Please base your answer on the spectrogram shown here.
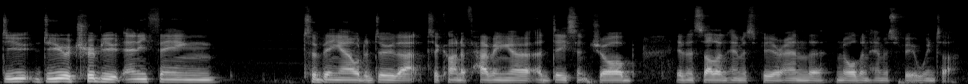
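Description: A man with a low voice that barely rises or falls hosts a casual podcast interview. He asks rambling questions, stopping often to restart a thought or add an "uh". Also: little pitch movement, moderate pace, a little mellow, smooth. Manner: hesitant, filler-heavy questions. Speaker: podcast host. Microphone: online call recording.

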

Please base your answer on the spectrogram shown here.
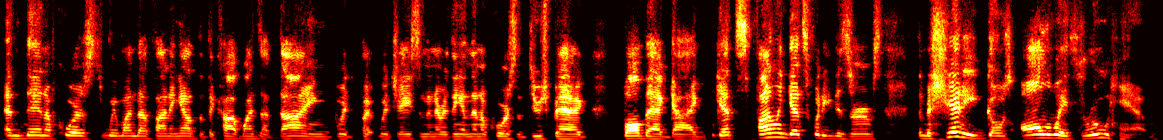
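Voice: medium pitch, fairly even intonation, moderate pace. A co-host talking steadily and explaining points in a casual chat, often adding "and everything".

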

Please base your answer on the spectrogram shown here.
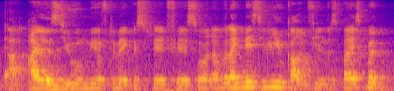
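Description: A man's voice: fairly high pitch, quick pace. A young man, a podcast co-host, telling a long story in casual chat and checking in with his listeners as he goes. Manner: animated storyteller, checks in with "okay? right?". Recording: echoey room, faint background hum.

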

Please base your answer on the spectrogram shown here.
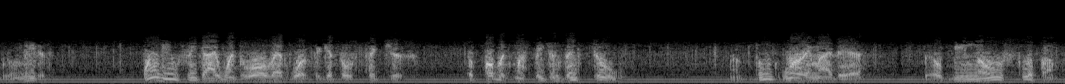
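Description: An actor playing a smooth, scheming villain with a soothing, deliberate, sinister manner in a 1940s radio drama. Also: male voice, very deep voice, very animated, heavily acted. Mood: soothing, confident. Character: smooth, scheming male villain, coolly confident and menacing. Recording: muffled, noisy 1940s radio recording.

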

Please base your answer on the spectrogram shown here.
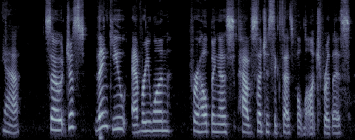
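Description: A woman co-hosting a podcast in casual chat, measured and dryly teasing. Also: medium pitch, sharp tone, no room sound, studio quality. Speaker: podcast co-host.

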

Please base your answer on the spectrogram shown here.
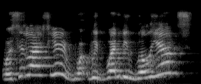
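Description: Bubbly high-voiced woman host. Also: sing-song, fairly quick. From Philippines. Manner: bubbly, chatty, many fillers. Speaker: podcast host. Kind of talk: casual interview.

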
